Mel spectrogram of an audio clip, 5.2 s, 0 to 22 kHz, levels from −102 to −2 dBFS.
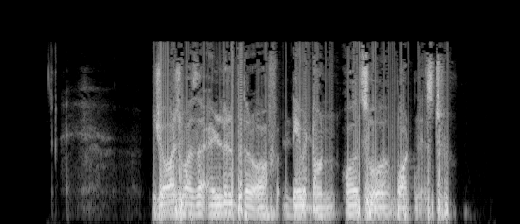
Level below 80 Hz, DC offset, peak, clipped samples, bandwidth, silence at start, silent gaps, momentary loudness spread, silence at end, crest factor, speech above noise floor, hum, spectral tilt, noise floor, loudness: -40 dBFS; under 0.1%; -2 dBFS; under 0.1%; 11.5 kHz; 1.55 s; none; 6 LU; 0.7 s; 16 dB; 52 dB; none; -5.5 dB/octave; -67 dBFS; -17 LUFS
